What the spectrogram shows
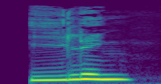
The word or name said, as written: iling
